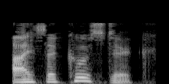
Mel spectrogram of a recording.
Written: isacoustic

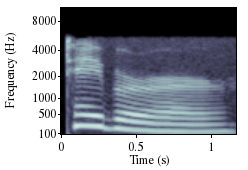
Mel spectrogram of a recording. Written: tabourer

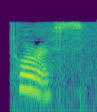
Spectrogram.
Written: torres

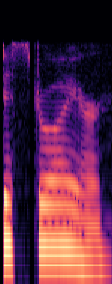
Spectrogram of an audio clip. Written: destroyer

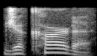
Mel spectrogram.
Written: Djakarta

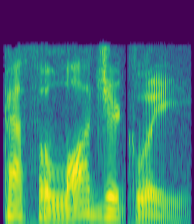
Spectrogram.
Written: pathologically

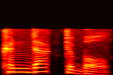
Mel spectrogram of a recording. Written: conductible

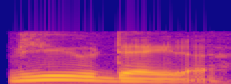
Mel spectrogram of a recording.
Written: viewdata

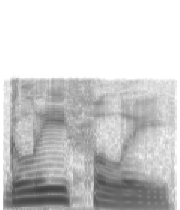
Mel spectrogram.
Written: gleefully

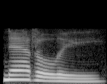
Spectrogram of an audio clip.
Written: nattily

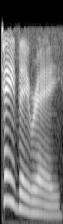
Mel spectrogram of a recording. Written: Tevere

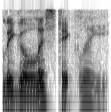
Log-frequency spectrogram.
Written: legalistically

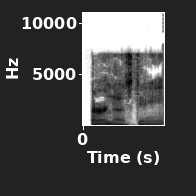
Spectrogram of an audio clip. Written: ernestine

